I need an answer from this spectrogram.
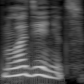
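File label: "mladenec", Russian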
